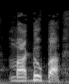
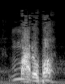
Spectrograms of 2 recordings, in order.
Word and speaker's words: Madoba: Because if I pronounce it the Ugandan way, it will sound Maduba. But here, Madoba.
